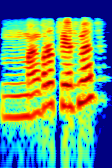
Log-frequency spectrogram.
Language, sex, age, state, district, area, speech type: Assamese, male, 18-30, Assam, Golaghat, urban, conversation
